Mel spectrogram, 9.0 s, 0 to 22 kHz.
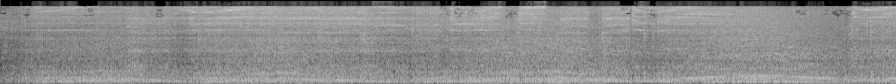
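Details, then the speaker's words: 1966 Pontiac Tempest overhead-cam six, revived after sitting about 30 years and treated with carburetor solvent for sticky rings: it revs smoothly through repeated blips with no misses or knocks and doesn't get hot, though it smokes a little; owner suspects cylinder number three. "that runs like a Swiss watch. And I ain't kidding you."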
